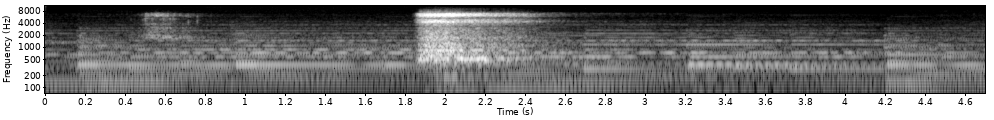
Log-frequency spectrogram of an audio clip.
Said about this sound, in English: When we take deep breaths like that, it kind of feels like taking up more space, doesn't it? Like we're breathing in more space to think and to process things going on.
